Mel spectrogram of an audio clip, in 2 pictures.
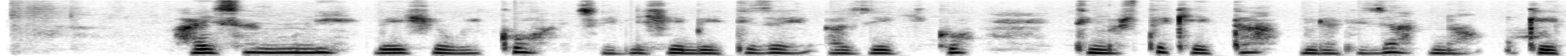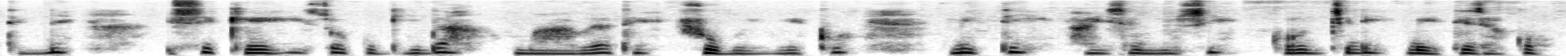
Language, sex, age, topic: Gamo, female, 36-49, government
